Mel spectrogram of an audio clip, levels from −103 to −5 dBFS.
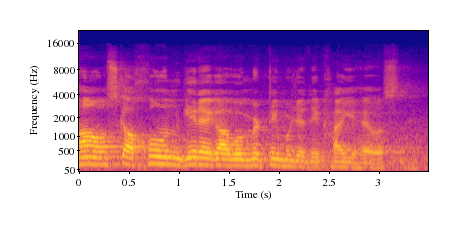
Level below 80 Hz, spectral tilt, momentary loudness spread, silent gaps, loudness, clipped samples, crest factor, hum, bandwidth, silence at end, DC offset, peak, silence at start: -50 dBFS; -6 dB/octave; 9 LU; none; -20 LUFS; under 0.1%; 18 dB; none; 12 kHz; 0 s; under 0.1%; -2 dBFS; 0 s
